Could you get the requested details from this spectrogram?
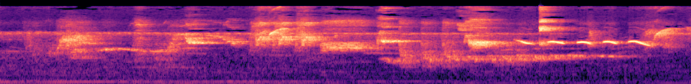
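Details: Sooty-headed bulbul in active, varied song. Mixed warbled and whistled notes lead into a series of quick, evenly spaced chirps toward the end, over a low hum in the background.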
